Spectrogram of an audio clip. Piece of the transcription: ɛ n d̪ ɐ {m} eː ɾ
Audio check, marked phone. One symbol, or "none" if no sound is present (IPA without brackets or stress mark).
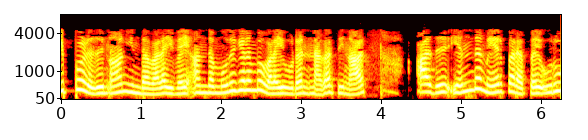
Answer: m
